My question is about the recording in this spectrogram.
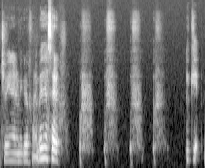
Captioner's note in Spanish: sonido de pequeños golpecitos de aire en la garganta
